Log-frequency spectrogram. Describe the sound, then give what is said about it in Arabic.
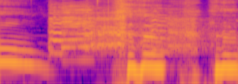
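Rooster crowing and clucking: two short bursts of wavering, strained calls follow a brief falling vocal sound, loud and close together. “الديك يصيح متى يشاء، صبح مساء. كوكوكوكو.”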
